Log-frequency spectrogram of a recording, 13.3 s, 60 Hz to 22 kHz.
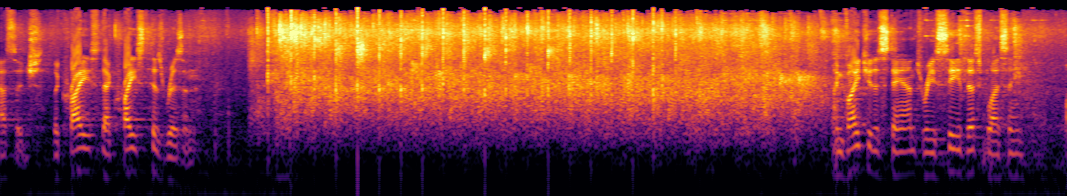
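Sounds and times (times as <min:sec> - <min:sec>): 
speech: 0:00.0 - 0:02.6, 0:10.4 - 0:13.3
church service audience applause: 0:03.1 - 0:10.5.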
